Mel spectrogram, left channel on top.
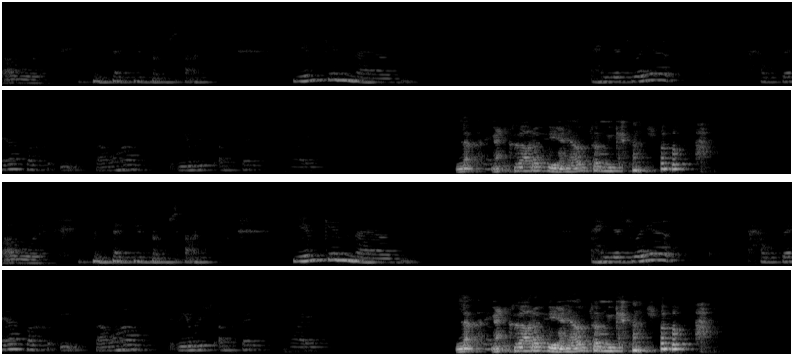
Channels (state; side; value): quieter; left; 7.3 dB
